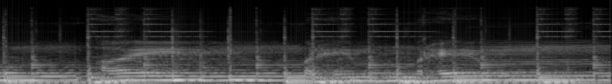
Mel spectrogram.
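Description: Devotional mantra music: a voice chanting long, held syllables over a steady low drone, with light percussion ticking at a regular beat.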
